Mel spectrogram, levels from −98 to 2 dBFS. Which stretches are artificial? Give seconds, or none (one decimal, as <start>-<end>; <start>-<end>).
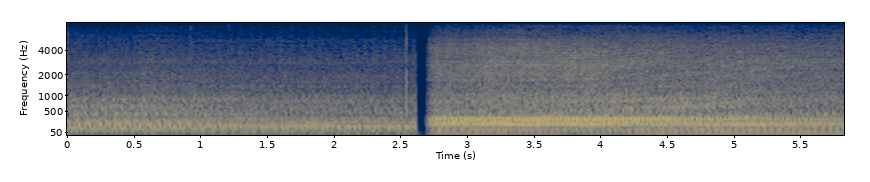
none

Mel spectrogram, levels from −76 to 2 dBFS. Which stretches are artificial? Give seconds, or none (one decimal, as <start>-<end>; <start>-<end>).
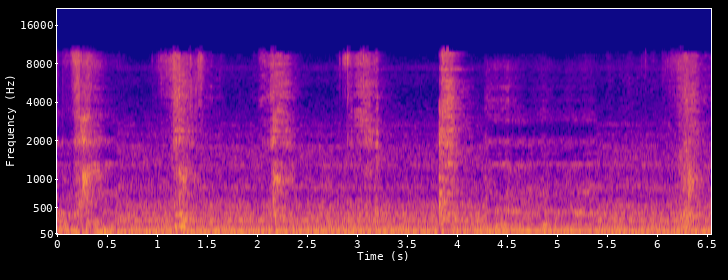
0.0-0.6; 4.3-5.4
